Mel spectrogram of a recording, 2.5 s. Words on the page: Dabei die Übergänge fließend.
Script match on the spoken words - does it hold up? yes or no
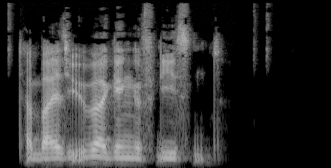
yes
